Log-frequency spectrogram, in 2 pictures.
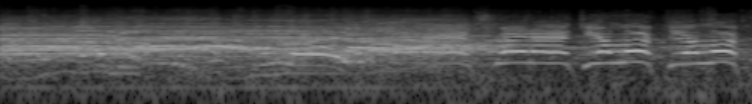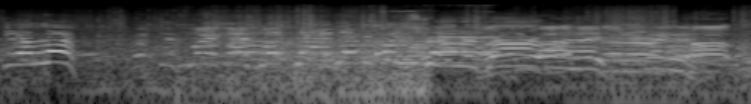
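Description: Several voices shouting over one another, red-carpet photographers calling to the band, with a run of short, repeated calls in the middle and a brief lull after it.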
